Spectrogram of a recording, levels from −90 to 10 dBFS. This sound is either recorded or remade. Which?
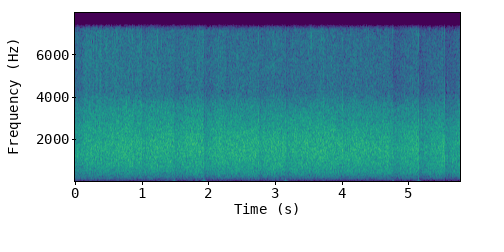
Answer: recorded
